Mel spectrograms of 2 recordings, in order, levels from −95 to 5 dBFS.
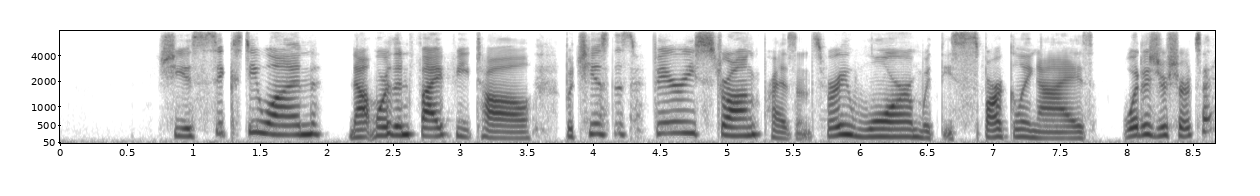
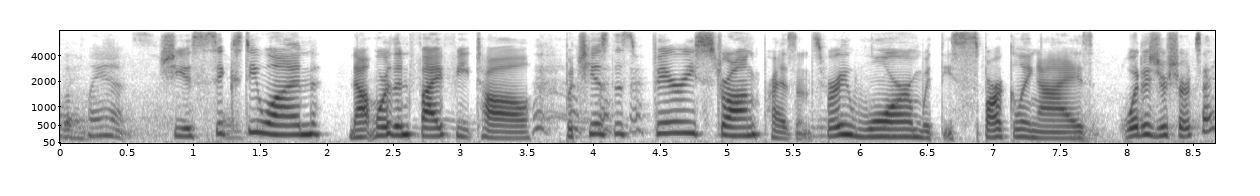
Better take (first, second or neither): second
